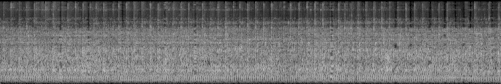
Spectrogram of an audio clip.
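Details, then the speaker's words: Stihl 55R two-stroke trimmer before carb adjustment: high, steady buzz with a thin, raspy edge; sounds lean, needing more fuel on the low end, so low-speed screw backed out. "good sounds like she could probably use a little more fuel on the low end."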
